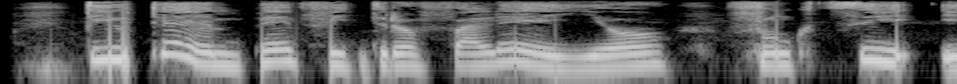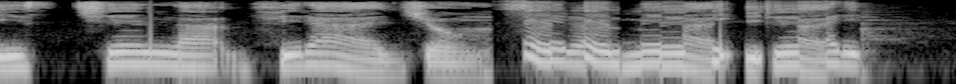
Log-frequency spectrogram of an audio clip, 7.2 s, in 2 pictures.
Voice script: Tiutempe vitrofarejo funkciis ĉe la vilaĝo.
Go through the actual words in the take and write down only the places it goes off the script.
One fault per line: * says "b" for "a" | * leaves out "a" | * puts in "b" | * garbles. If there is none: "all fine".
* garbles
